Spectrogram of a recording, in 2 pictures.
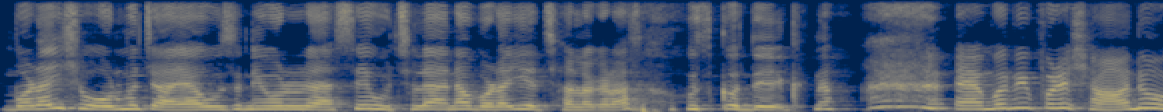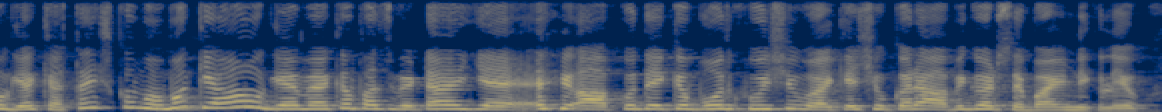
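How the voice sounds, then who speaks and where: A young woman narrating her family outing in a relaxed vlog, chatting and laughing often as she tells it. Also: fairly high pitch, normal speed, few pauses. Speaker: vlogger, mother.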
